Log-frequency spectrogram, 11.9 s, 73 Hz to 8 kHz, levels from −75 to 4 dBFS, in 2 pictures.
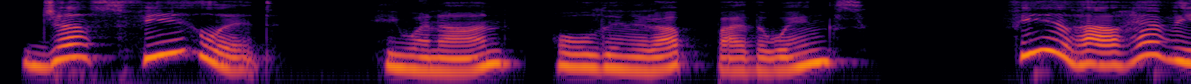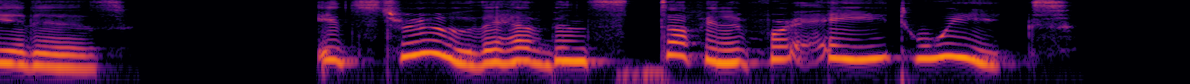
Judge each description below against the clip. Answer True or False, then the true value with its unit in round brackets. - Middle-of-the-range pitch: False (245 Hz)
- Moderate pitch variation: False (7.8 semitones)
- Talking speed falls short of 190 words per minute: True (135 wpm)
